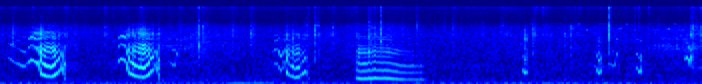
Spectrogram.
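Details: Grey francolin, known locally as dakhni teetar, calling: three loud harmonic notes each sweeping steeply downward, spaced about half a second to a second apart, then a longer flat nasal note and a few faint short notes over a steady low hum.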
